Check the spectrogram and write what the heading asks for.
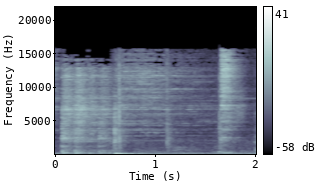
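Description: Ukulele and drum kit playing the close of a rock song. A loud bass drum hit comes about half a second in, with quieter playing around it.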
